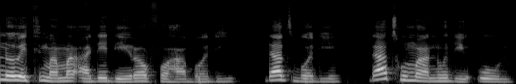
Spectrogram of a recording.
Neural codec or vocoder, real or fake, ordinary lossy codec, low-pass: codec, 44.1 kHz, 7.8 kbps, Pupu-Codec; fake; none; 19.8 kHz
